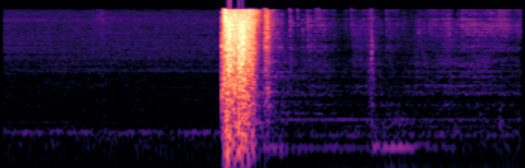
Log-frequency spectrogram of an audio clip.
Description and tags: The sound of a toaster "popping".
Recorded with my mobile phone.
